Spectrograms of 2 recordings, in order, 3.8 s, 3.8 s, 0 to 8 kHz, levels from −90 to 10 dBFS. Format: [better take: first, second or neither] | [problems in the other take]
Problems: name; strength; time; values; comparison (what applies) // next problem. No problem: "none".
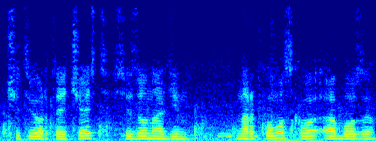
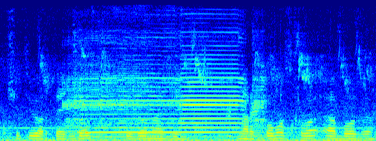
first | background sound (Fowl + Bowed string instrument); as loud as the speech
